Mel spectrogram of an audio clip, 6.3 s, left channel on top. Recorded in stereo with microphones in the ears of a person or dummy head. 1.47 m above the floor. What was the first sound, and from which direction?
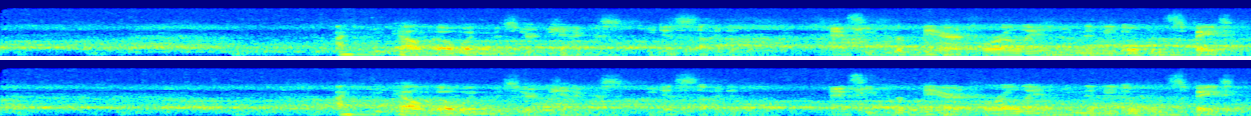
A man speaking, 5° left (ahead or behind).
